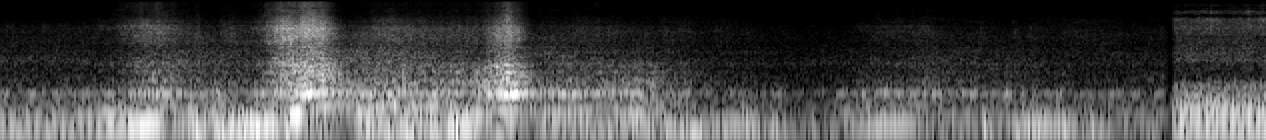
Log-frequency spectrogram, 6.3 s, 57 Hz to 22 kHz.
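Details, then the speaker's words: 2000 Ford F350 dually V10 after an exhaust fix with a new tailpipe U-bend and tip, heard from inside the cab while revving. Deep rumble swells and settles with no rattle, puffing leak or drone; healthy exhaust under acceleration. "Sounds good. Sounds better. Now, rev it up a few times."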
